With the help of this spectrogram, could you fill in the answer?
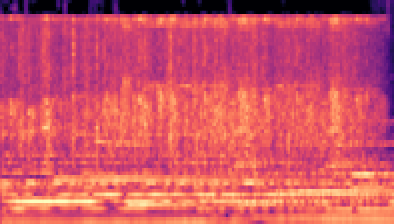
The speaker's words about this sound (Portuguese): Chegado o momento, tirou-se o pano que velava o quadro houve caloroso aplauso.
